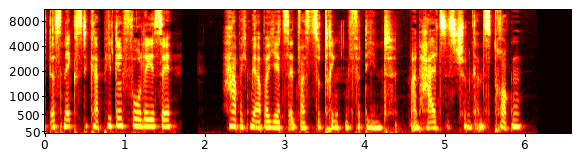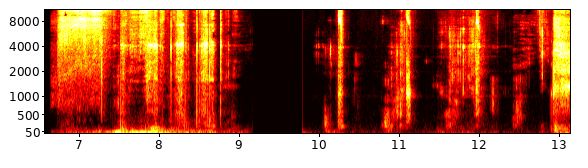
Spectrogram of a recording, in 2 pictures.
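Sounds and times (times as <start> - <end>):
speech: 0.0 - 6.9
person chewing a chocolate biscuit: 9.9 - 13.0.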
